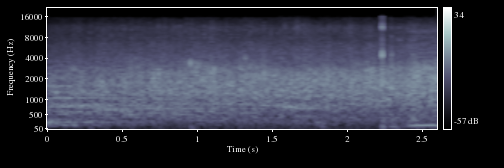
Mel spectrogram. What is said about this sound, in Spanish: ¿Cuánto dan un aplauso a Dios por eso, amado hermano?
